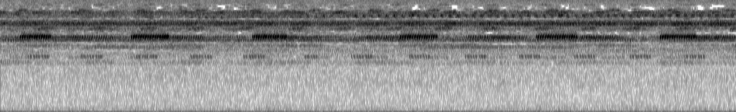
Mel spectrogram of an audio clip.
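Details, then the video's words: Evening park chorus of crickets, bright high trills held steadily while a pulsed chirp returns roughly every one to one and a half seconds, with soft background rumble. "Cricket Sounds in a Peaceful Park"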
